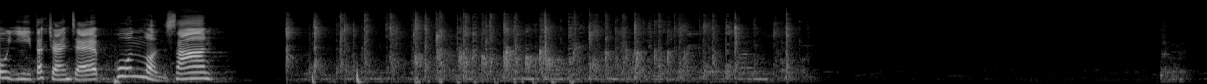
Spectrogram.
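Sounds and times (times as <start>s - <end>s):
audience applauding: 2.9s - 8.1s.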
